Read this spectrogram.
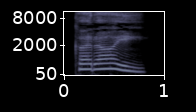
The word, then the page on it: ಕರಾಯಿ: karāyi; Kannada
